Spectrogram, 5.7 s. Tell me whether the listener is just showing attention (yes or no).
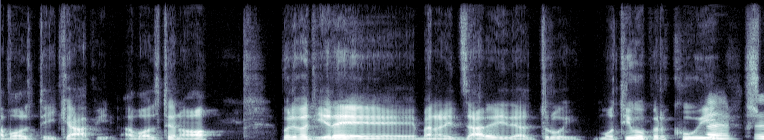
no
